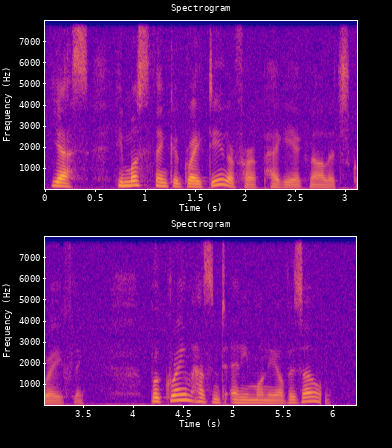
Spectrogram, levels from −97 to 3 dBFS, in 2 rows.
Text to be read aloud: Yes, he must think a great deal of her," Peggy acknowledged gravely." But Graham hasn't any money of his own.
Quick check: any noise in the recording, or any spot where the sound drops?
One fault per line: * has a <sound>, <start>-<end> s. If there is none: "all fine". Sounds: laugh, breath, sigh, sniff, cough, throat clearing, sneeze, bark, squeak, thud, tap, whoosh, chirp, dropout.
* has a dropout, 5.9-5.9 s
